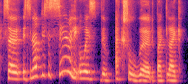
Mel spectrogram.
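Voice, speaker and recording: A woman's voice: a little high, big pitch swings, moderate pace. A woman whose first language is Afrikaans, moderating and graciously wrapping up a panel discussion over a video call. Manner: warm, gracious, thankful, with soft fillers.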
